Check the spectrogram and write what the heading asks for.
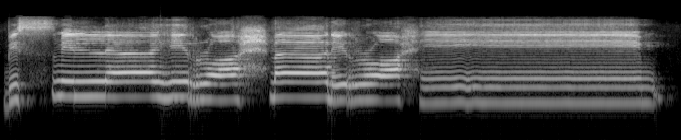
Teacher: بسم اللہ الرحمن الرحیم، اللہ تعالیٰ کے نام کو باریک پڑھیں گے کیونکہ اللہ تعالیٰ کے نام سے پہلے زیر آئی ہے. سین کو سیٹی کے ساتھ سختی کے ساتھ ادا کریں گے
